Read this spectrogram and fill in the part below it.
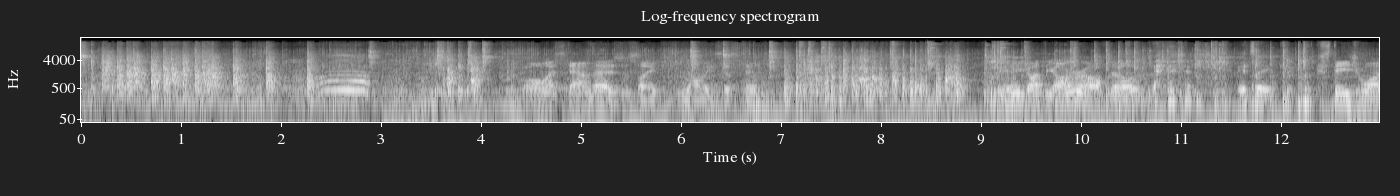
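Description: Spinning tops clash with sharp clicks and knocks.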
